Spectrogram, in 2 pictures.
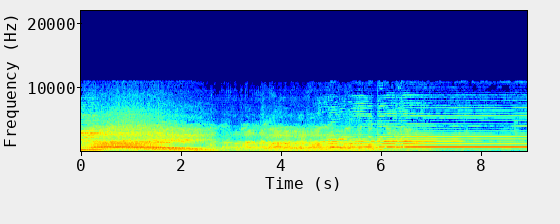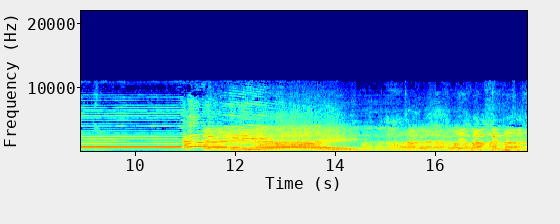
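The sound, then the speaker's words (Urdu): A crowd at a religious address roars its response to the Naara-e-Haidari slogan in two long, loud, sustained shouts, with a single speaker's voice heard before them and again in the gap between. “نشہ ولایت میں مخمور دونوں ہاتھوں کو بلند کر کے اس عظیم عبادت کو حاصل کرنے کے لیے لگا دے نعرہ حیدری.”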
